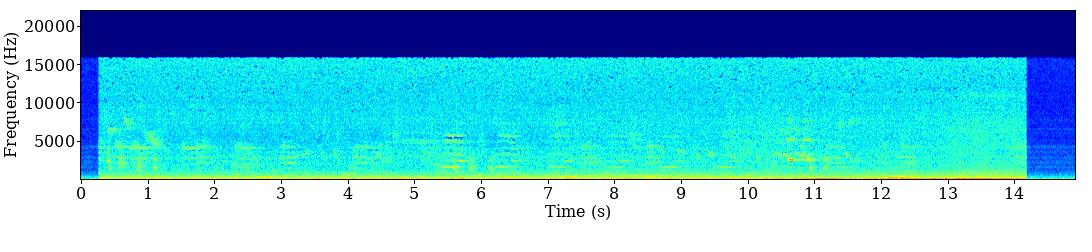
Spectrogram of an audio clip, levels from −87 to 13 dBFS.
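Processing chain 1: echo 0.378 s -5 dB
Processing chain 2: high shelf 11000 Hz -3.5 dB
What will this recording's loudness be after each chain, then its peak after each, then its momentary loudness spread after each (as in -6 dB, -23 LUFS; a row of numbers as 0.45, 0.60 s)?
-21.0, -22.0 LUFS; -2.5, -3.5 dBFS; 7, 8 LU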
